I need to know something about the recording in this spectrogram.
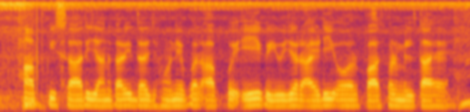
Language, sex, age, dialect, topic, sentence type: Hindi, male, 31-35, Kanauji Braj Bhasha, banking, statement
